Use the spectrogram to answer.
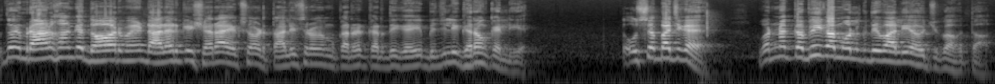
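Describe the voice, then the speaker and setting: A man with a notably high voice holds forth in a political commentary monologue. He talks emphatically and circles back to hammer his points home. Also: very animated, a bit bright. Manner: emphatic, repeats points for stress.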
